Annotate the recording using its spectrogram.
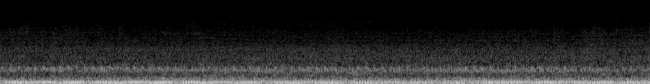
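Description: A boat engine rumbles low and steady as a yacht glides past on water.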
